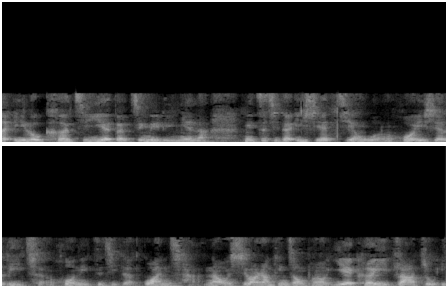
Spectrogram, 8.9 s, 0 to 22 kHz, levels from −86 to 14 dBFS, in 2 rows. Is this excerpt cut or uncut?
uncut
